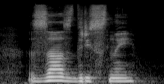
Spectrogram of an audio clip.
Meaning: envious
- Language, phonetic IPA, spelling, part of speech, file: Ukrainian, [ˈzazdʲrʲisnei̯], заздрісний, adjective, Uk-заздрісний.ogg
